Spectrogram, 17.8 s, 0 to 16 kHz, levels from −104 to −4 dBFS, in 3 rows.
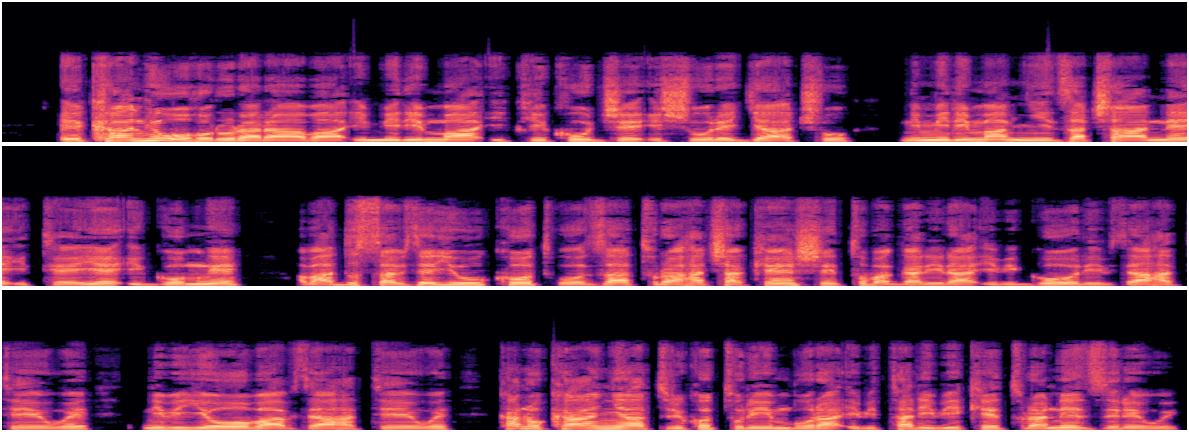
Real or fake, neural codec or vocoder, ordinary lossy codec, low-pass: real; none; AAC, 64 kbps; 9.9 kHz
